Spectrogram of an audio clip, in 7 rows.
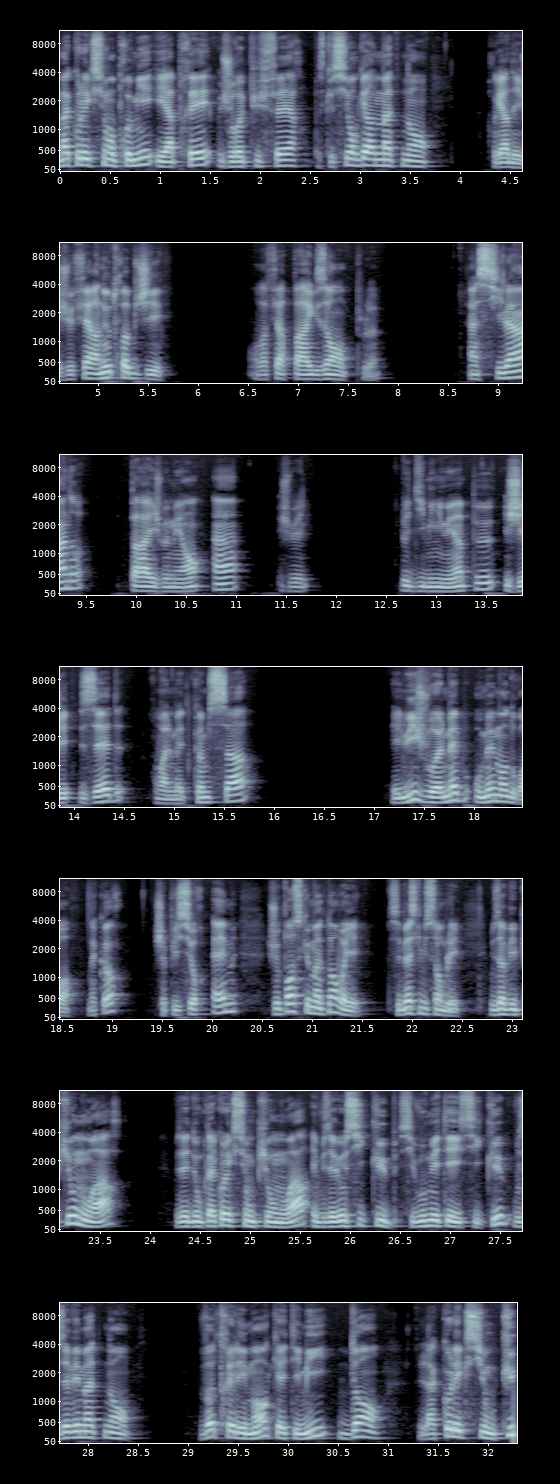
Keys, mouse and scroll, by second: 8.7 shift+a, 9.8 KP_1, 11.3 KP_5, 12.7 s, 12.8 click, 13.6 g, 15.0 click.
